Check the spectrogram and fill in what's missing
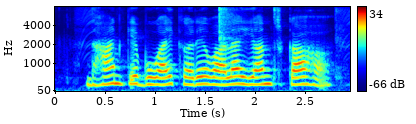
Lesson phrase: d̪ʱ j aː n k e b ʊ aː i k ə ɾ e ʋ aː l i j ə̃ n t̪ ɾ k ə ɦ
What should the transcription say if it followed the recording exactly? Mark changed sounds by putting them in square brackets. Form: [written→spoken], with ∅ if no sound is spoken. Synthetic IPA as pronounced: d̪ʱ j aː n k e b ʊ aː i k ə ɾ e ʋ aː l [i→a] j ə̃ n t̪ ɾ k [ə→a] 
